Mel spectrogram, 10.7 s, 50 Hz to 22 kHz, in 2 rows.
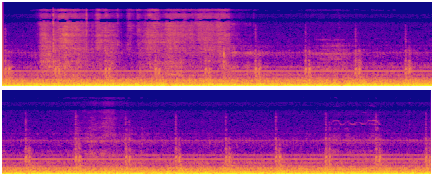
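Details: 5 kW Chinese diesel heater newly installed in a 1995 Chevy Astro camper van: light, regular clicks about twice a second over a low rumble. The dosing pump is ticking normally as fuelling begins.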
